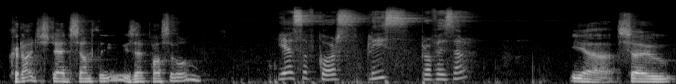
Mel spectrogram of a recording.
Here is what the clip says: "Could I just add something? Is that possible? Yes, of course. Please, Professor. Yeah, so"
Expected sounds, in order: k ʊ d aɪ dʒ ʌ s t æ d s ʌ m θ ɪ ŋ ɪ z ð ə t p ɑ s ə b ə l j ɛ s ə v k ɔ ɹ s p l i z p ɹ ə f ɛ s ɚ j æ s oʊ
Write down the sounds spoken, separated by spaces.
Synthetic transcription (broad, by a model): k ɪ d aɪ dʒ ʌ s t æ d s ʌ m θ ɪ ŋ ɪ z ð ə t p ɑ s ə b ə l j ɛ s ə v k ɔ ɹ s p l i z p ɹ ə f ɛ s ɚ j æ s oʊ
